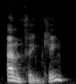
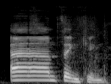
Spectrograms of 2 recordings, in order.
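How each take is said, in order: First: Said in the usual way. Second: Long, raised AND before thinking; drawn-out AND. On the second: A narrator's reading. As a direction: stretch "and" out to show endless thinking. Last of repeated thinking, drawn out.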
